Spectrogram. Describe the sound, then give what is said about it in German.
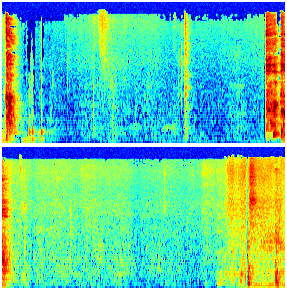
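In a room, a person with a mild cold blows, sniffles and coughs: a few breathy bursts break up long stretches of near silence, with a faint hiss lingering after each one and a louder burst at the end. “sprich, wie oft das Ganze hier im Zimmer lauter wurde, dadurch, dass ich gepustet, geschnieft oder gehustet habe. Denn ich bin immer noch leicht erkältet”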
